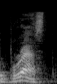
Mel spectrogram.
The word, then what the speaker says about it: breast: 그 다음에 soldier의 예문을 보시면 the soldier was shot in the breast. 아까 우리 배우고 왔죠? breast라는 단어는 east가 들어있지만 그렇게 발음하지는 않고 rest, 휴식이라는 단어를 가지고 와서 발음을 가지고 와서 breast로 발음한다.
